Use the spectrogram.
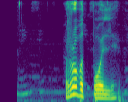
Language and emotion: Russian, positive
